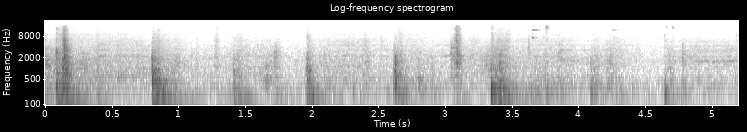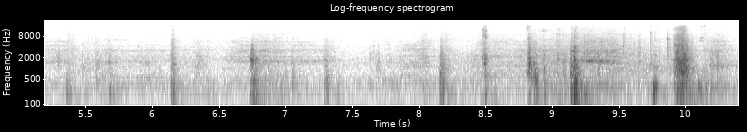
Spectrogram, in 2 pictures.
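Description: Fairly faint, irregular footsteps and scuffs on a rocky floor, with small knocks, from someone making his way through a low, narrow rock-cut tunnel; they come a little quicker and louder near the end.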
